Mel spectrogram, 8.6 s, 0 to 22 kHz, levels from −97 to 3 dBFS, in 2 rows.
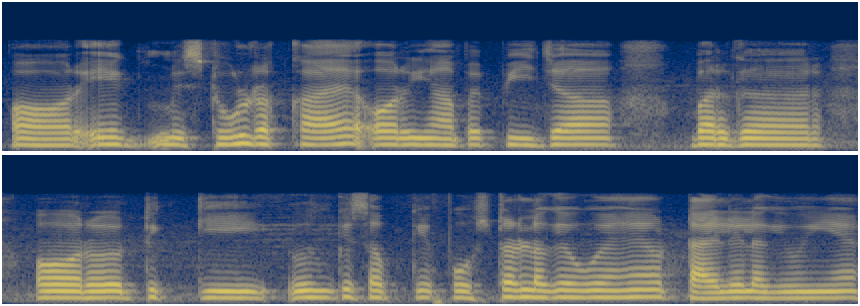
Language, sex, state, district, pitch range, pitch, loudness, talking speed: Hindi, female, Bihar, Katihar, 170-180 Hz, 175 Hz, -17 LUFS, 160 wpm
